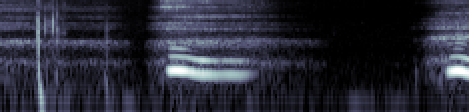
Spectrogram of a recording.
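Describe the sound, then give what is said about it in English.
A person yawns: a breathy intake, then a drawn-out voiced exhale that falls in pitch, with another similar sound starting at the very end. “Sorry, I keep yawning.”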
